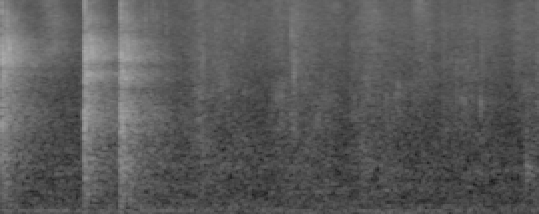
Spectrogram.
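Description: Chalk on a chalkboard: three short, sharp strokes within the first second, then fainter scratches, over a low steady room hum.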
